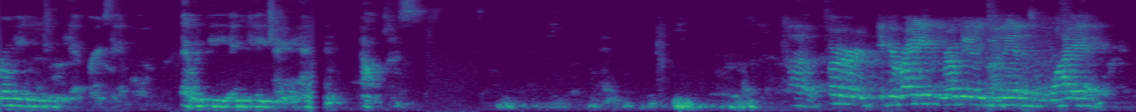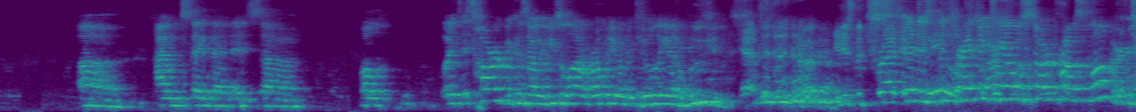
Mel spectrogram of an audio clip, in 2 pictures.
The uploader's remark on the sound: Recorded Live at Gateway Con. This episode was recorded in front of a live audience.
